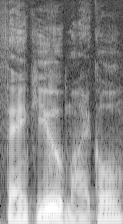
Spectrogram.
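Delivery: big, very loud, thundering, booming voice. Retelling the voice he heard while meditating, big booming voice. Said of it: "this big voice boomed out".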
